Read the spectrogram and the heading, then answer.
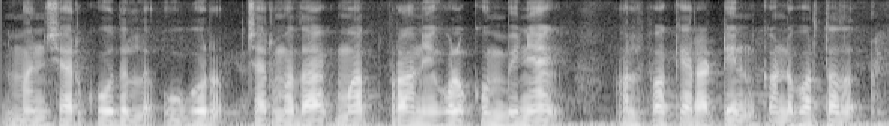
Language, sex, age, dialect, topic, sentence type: Kannada, male, 18-24, Northeastern, agriculture, statement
